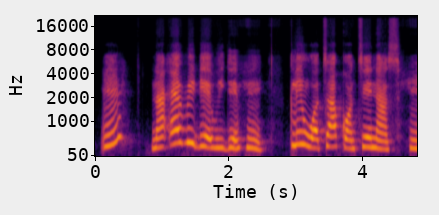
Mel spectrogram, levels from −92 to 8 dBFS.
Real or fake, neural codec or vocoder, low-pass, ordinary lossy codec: fake; autoencoder, 48 kHz, 32 numbers a frame, DAC-VAE, trained on Japanese speech; 19.8 kHz; Opus, 16 kbps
